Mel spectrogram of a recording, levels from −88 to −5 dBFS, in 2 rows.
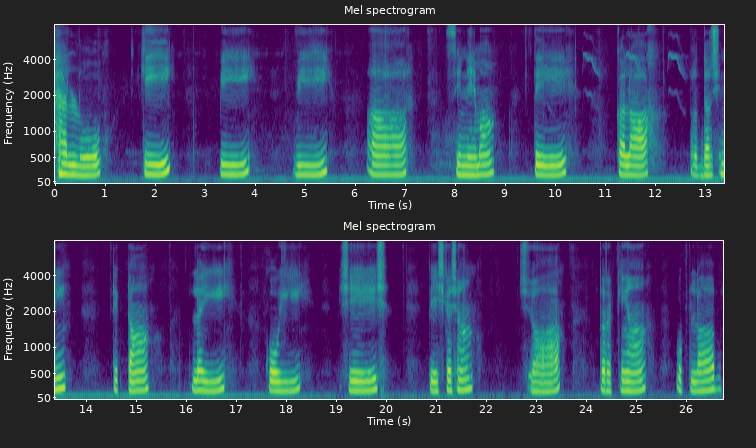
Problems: background sounds at intervals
